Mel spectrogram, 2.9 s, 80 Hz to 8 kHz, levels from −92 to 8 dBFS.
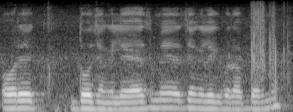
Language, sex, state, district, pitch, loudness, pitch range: Hindi, male, Uttar Pradesh, Shamli, 145 Hz, -16 LUFS, 135-155 Hz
